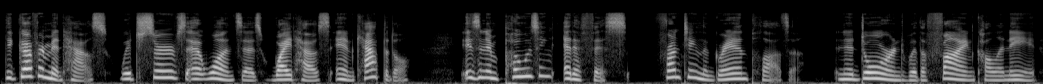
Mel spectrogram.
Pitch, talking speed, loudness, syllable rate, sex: 250 Hz, 150 wpm, -19 LUFS, 5.1 syllables/s, female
